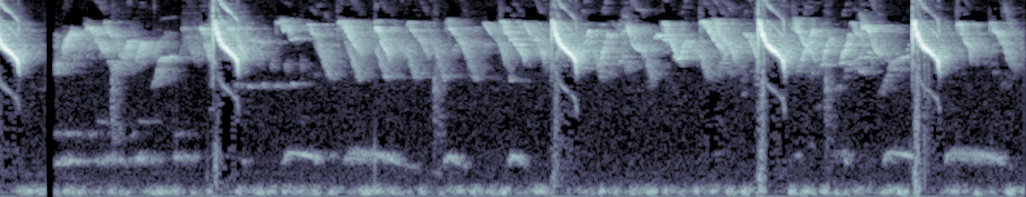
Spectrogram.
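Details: High rapid twittering from a female white-eye, used to get males calling, punctuated by loud sharp downslurred notes roughly every one to two seconds; faint low background rumble.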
